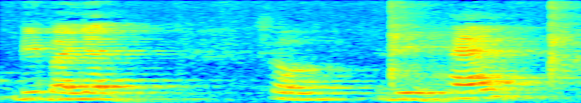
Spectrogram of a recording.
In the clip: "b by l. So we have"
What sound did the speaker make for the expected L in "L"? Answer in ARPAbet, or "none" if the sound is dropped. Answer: N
